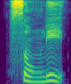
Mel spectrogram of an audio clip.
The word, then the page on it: 耸立: sǒng lì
